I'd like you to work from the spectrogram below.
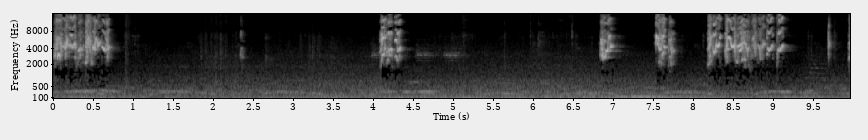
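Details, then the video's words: Shrill, grating bursts from breeding lovebirds come at the start and again in a busy run near the end, separated by quiet gaps, with gentle dove-like cooing low in the background. "Lovebirds singing lovebird talking"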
